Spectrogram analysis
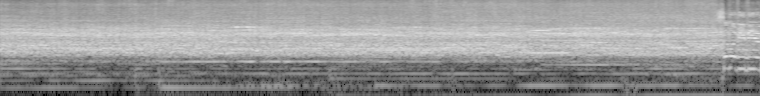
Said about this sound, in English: To have somebody cheering you on.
